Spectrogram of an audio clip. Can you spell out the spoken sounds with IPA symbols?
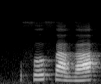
θ ʊ θ a ð a

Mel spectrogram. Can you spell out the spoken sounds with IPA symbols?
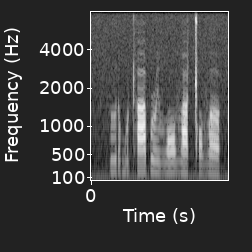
ɯ ɾ ɪ ɡʷ ɪ ʈʰ a p ɹ ɪ v ɔ v a ǁ ɔ v ɐ

